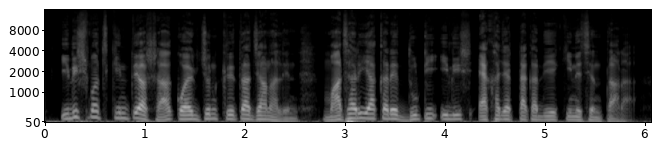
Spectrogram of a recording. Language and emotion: Bengali, neutral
